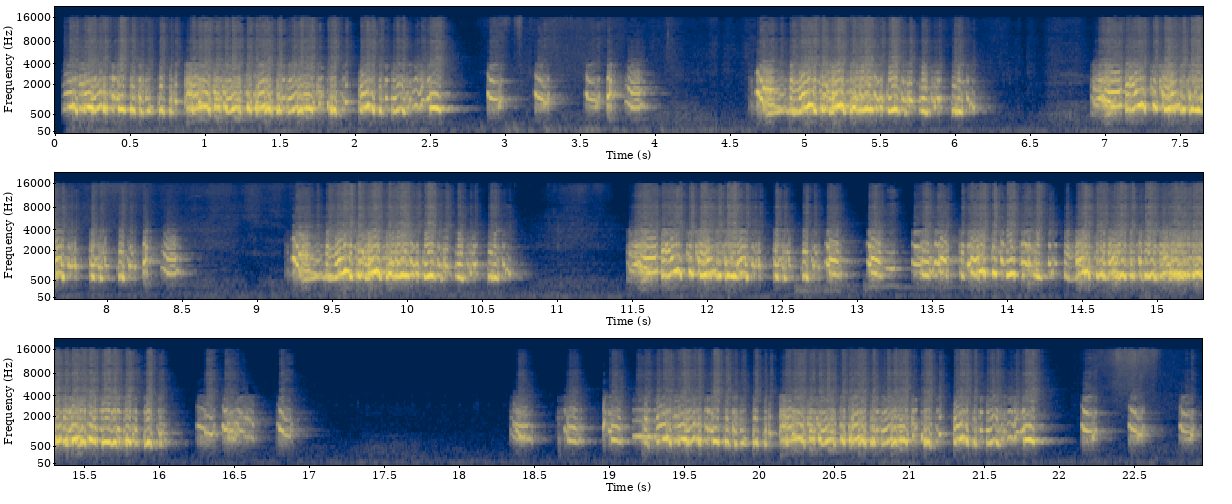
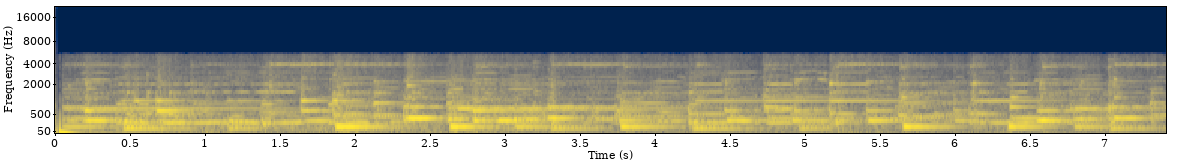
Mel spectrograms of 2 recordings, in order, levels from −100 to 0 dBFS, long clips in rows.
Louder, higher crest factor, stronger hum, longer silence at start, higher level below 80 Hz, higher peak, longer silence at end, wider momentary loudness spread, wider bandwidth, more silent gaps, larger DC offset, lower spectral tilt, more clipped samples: second, -16 LUFS vs -11 LUFS; first, 18 dB vs 10 dB; neither; about the same, 0.05 s vs 0 s; second, -74 dBFS vs -32 dBFS; about the same, 0 dBFS vs 0 dBFS; about the same, 0.05 s vs 0 s; first, 14 LU vs 7 LU; first, 16 kHz vs 5.4 kHz; neither; neither; second, 0 dB/octave vs -9 dB/octave; second, under 0.1% vs 0.4%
